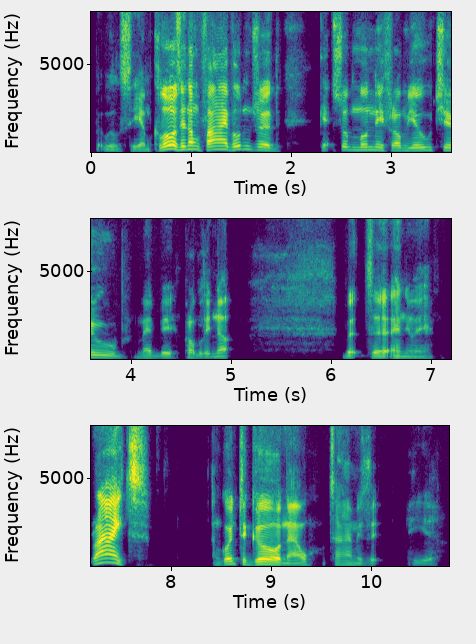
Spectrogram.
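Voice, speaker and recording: A man's voice: mid-range voice, sing-song, measured pace, dry recording, studio quality. A middle-aged man with a Yorkshire accent, hosting a casual livestream in a rambling, chatty way with self-deprecating asides. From Yorkshire, England. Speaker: channel host reviewing TV.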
